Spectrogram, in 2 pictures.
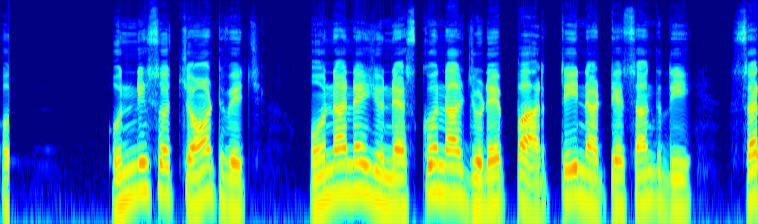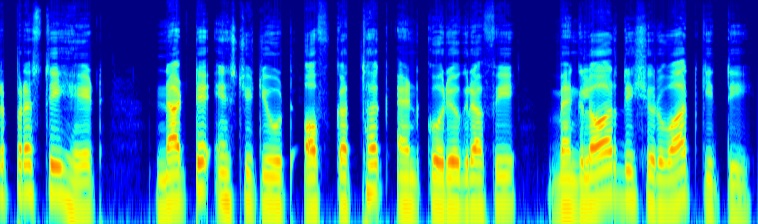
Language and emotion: Punjabi, neutral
